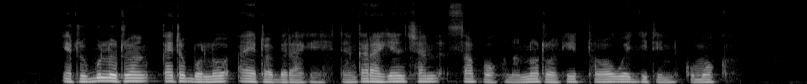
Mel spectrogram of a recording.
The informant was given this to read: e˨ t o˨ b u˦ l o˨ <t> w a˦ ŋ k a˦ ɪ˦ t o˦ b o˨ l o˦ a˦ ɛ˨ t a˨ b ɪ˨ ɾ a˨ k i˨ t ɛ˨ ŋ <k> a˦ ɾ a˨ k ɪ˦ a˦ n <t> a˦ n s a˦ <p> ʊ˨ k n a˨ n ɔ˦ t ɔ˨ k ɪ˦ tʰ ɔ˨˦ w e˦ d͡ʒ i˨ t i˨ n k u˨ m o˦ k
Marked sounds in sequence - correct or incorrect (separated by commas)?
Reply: correct, correct, incorrect, correct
